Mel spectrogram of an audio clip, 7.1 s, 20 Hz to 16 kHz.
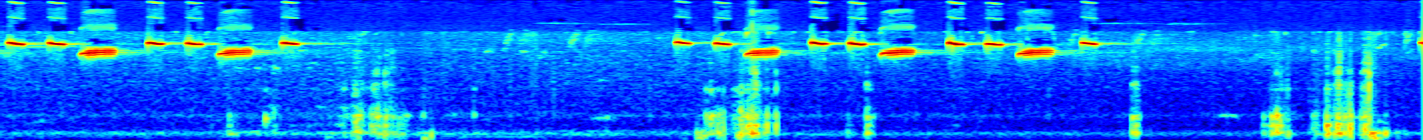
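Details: Tit outside a nest box of chicks, 21 April; clear two-tone phrases, high note then lower fuller note, repeated in bursts, with rustling and bumps from the nest.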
